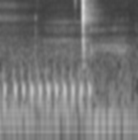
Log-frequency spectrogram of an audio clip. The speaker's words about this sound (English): Sounds like a phone vibrating. Oh, sorry, my phone is on my bench and it is going good off.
